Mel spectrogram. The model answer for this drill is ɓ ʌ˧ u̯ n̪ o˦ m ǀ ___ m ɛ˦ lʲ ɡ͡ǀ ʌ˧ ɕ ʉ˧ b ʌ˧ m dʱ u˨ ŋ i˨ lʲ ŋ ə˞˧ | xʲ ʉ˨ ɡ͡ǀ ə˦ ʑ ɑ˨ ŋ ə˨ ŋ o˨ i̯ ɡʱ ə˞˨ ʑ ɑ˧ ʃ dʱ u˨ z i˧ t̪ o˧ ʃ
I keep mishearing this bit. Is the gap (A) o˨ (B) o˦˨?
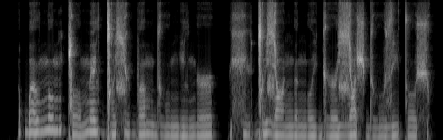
A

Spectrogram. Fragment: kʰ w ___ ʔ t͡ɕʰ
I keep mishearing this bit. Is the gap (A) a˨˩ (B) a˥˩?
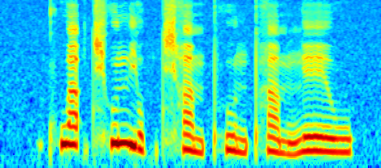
B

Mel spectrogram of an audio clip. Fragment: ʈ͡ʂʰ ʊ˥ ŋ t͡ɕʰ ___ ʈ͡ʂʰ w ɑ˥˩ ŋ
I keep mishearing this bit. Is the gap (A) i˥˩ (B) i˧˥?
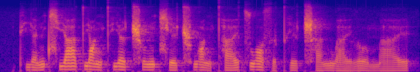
B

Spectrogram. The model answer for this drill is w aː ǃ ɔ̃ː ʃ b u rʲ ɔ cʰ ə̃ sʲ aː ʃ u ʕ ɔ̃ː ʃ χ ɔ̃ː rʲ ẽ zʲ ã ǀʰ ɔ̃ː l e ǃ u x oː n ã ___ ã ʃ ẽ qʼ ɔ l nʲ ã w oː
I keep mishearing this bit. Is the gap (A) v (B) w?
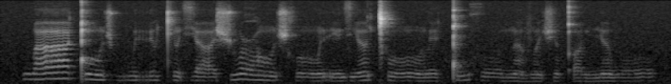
A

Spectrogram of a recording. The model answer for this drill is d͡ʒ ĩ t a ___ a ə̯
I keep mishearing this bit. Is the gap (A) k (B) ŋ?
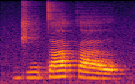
A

